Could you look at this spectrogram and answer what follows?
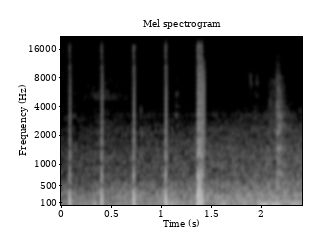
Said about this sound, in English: That sounds like a dish.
